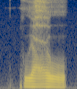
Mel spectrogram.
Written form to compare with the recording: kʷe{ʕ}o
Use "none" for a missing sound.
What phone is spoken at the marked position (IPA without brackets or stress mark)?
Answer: ʕ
